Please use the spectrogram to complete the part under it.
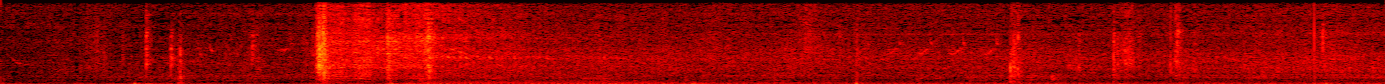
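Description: A Royal Enfield Himalayan motorcycle engine idles in neutral beside an expressway, a low steady rumble with a brief rise in level and scattered knocks and clicks nearby, with voices in the background.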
